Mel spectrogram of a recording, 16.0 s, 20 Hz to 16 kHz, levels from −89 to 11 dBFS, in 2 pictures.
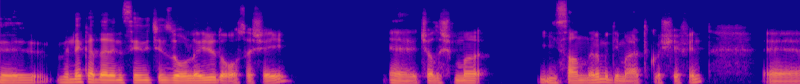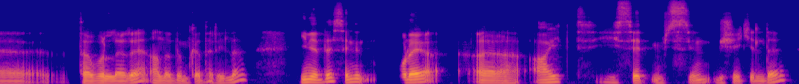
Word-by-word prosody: Eee, 105 +1 +2 0.2
ne 120 +3 +2
kadar, 105 -4 +7
hani, 105 +1 +3
senin 105 0 +1
için 105 0 -2
zorlayıcı 100 +2 +5
da - - +6
olsa - - -1
şey, 180 - 0 1.0
eee, 90 -2 -1
çalışma 95 +1 0 0.6
insanları 95 +3 0
mı 120 -4 -1
diyeyim 95 -2 -2
artık, - - -6
o - - -4
şefin, - - -5 0.6
eee, 85 +1 -3 0.5
tavırları 90 -1 +2
anladığım 90 0 -2
kadarıyla 95 - -4 0.5
yine 120 -2 +4
de 150 - +2
senin 140 -3 -2 0.3
oraya, - - +7 0.4
aaa, 95 -2 0
ait 120 +5 -1 0.3
hissetmişsin 105 -2 -3
bir 95 -4 -9
şekilde. 85 - -3
100 Hz, 115 wpm, -25 LUFS, 90-110 Hz, 1.0 s, kadar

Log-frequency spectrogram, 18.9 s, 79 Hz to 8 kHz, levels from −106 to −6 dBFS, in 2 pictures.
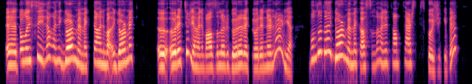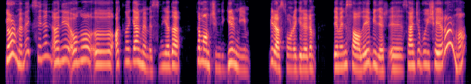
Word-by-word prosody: Eee, 235 0 +3
dolayısıyla, 295 +4 0
hani, 295 -4 -5
görmemek 255 -9 +5
de - - +3
hani, 250 -3 +1
ba 225 - +4
görmek, 260 +9 +3 0.5
ö 445 -3 +7
öğretir 470 0 +4
ya, 215 - +1
hani, 200 0 -4
bazıları 210 +2 +1
görerek 210 +1 +2
öğrenirler 195 +7 -2
ya, - - -4 0.3
bunda 315 +9 -1
da 470 -1 +1 0.2
görmemek 275 - +3
aslında 215 +5 -1
hani, 250 -1 -5
tam 245 -1 -3
ters 245 -1 -5
psikoloji 170 -2 -7
gibi, 170 - -6 0.5
görmemek 360 - 0
senin, 360 0 -11
hani, 280 +2 -2
onu, 290 +3 -3
ııı, 240 0 -3
aklına 270 +2 -2
gelmemesini 215 -8 -3
ya 215 0 -3
da: 225 -2 +4 0.3
"Tamam, 270 -4 +2
şimdi 195 -3 -14
girmeyeyim, 200 -10 -4 0.4
biraz 200 -7 +4
sonra 190 -2 -5
girerim." 185 +1 -2 0.4
demeni 205 +2 -2
sağlayabilir. 205 -3 0
Eee, 185 -1 -6
sence 230 +4 -1
bu 245 - -8
işe 230 0 -2
yarar 295 +12 +4
mı? - - -4
240 Hz, 155 wpm, -22 LUFS, 205-285 Hz, 0.5 s, ö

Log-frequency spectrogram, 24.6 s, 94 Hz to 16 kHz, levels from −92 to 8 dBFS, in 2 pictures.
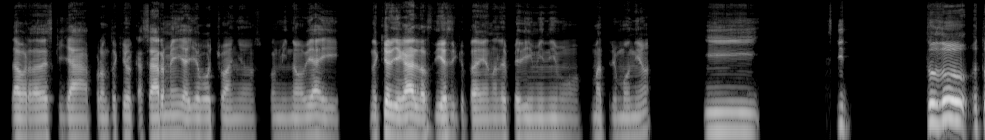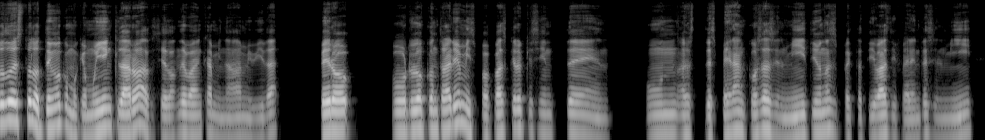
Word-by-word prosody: La 105 - +1
verdad 105 +1 -2
es 110 0 -6
que 110 - -22
ya 105 -1 -3
pronto 105 0 -10
quiero 110 -2 -6
casarme, 110 +4 -1
ya 110 -3 -2
llevo 105 0 -4
8 105 0 -9
años 105 0 -13
con 105 0 -14
mi 105 0 -11
novia 110 +2 -3
y 105 -1 -9 0.4
no 110 - -9
quiero 120 +2 +5
llegar 110 +2 +8
a 110 - +3
los 105 +4 -2
10 110 0 +2
y 110 - -13
que 100 - -20
todavía 105 +1 -3
no 105 0 -10
le 105 0 -7
pedí, 105 0 -5
mínimo, 105 -1 -9
matrimonio. 105 +3 -9 0.7
Y 130 -1 -3 1.0
sí, 165 -4 -8 1.0
todo 190 +2 +8 0.2
todo 190 +2 +8
esto 185 +1 +3
lo 155 -5 +5
tengo 150 +3 +2
como 135 -8 -5
que 120 - -5
muy 130 +4 +2
en 155 0 +3
claro 125 0 +4
hacia 120 -7 -3
dónde 115 +3 -4
va 120 0 -1
encaminada 110 -3 -9
mi 110 -1 -12
vida, 110 +5 -8 0.5
pero, 135 +1 +6 0.5
por 135 0 0
lo 140 0 +4
contrario, 145 +4 +1
mis 145 -5 -3
papás 125 +2 -3
creo 145 0 -2
que 130 - -16
sienten 120 -4 -8 0.4
un 120 +1 -7
es 120 -1 -7
esperan 125 +4 -4
cosas 125 +2 -2
en 110 -2 -10
mí, 115 +3 -2
tienen 130 +2 -4
unas 140 -1 -4
expectativas 115 0 -4
diferentes 110 +2 -12
en 105 -1 -16
mí 115 +5 -8
115 Hz, 170 wpm, -22 LUFS, 105-130 Hz, 1.0 s, llegar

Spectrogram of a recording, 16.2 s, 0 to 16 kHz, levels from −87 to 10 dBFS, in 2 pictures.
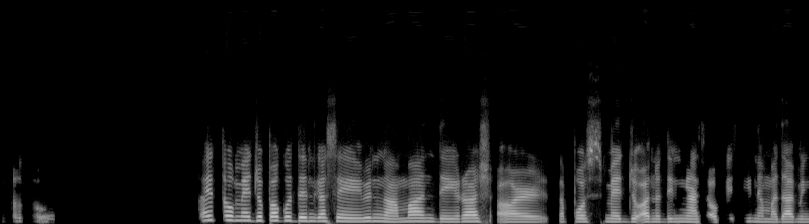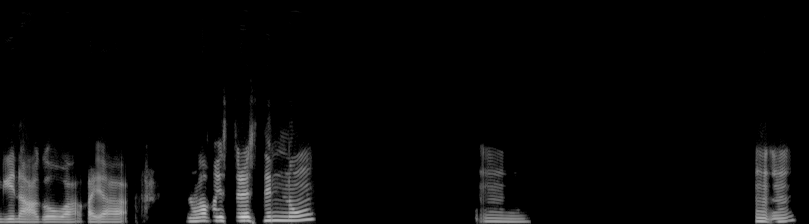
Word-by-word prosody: Totoo. - - -13 1.4
Ay, 305 +2 +1
eto 310 +1 +1
medyo 280 -1 +2
pagod 275 0 +3
din, 255 -1 +2
kasi 250 0 +1 0.2
yun 240 0 -1
nga 205 -2 +3
Monday, 215 -2 +1
rush 220 -1 +3
hour 195 -1 +1
tapos 215 +2 -3
medyo 205 -1 0
ano 200 +1 +2
din 205 +2 -5
nga 200 - +4
sa - - -2
opisina, 220 - -10
madaming 190 0 -1
ginagawa 190 -1 -1
kaya 95 -1 -1 0.6
nakaka-stress 265 +2 +3
din 280 0 0
'no? 310 +6 +1 1.7
Hmm. 210 -2 -10 2.3
Mm. 225 +3 -3
215 Hz, 100 wpm, -23 LUFS, 195-255 Hz, 2.3 s, nga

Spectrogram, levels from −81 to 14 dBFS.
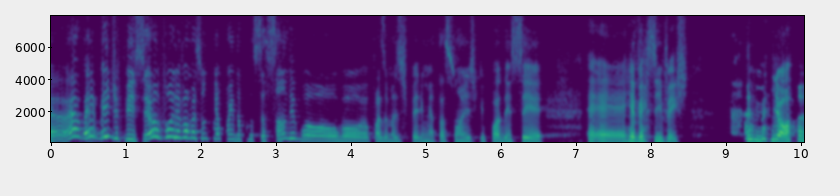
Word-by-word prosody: é 260 - +2
é 470 - -6
b 340 - +6
é 480 - 0
bem 455 +4 +2
difícil, 300 - -4
eu 425 +3 +4
vou 445 +2 +1
levar 405 0 +3
mais 380 -3 -4
um 330 - -10
tempo 315 -1 -8
ainda 290 -1 -9
processando 275 +3 -8
e 345 - -3
vou 255 -4 -3
vou 230 -2 -4
fazer 215 -1 -5
umas 200 -1 -11
experimentações 195 0 -9
que 210 0 -14
podem 205 0 -2
ser, 200 -3 -2 0.6
eh 185 -1 +1
eh, - - +1
reversíveis. 210 -8 +1 0.8
É - - +7
melhor. 275 0 +7
240 Hz, 165 wpm, -25 LUFS, 205-300 Hz, 0.8 s, É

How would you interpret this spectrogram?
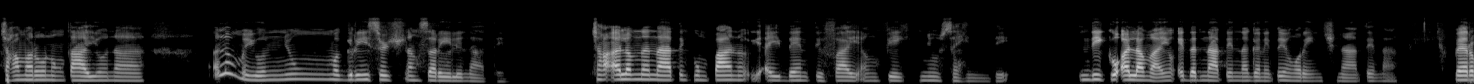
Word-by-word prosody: tsaka 210 -1 -2
marunong 210 -1 -1
tayo 190 -1 +1
na 180 -1 -6 0.7
alam - - 0
mo - - -7
'yon? 210 +1 -4
Yung 240 -1 -8
mag-research 220 -1 -2
ng 195 - -10
sarili 180 -3 -2
natin. 135 -3 -16 0.8
Tsaka 225 - +2
alam 235 +1 +6
na 230 - +4
natin 210 0 +5
kung 210 -1 -9
paano 210 -1 +5
i-identify 180 -2 -4
ang 175 0 -16
fake 175 -1 -9
news 180 -2 -8
sa 165 - -10
hindi. 150 0 -19 0.7
Hindi 220 +1 +4
ko - - +6
alam, 205 -3 +8
ah, 160 - +4
yung - - -20
edad 195 -1 +2
natin 185 -1 0
na 180 - -3
ganito 170 -1 -8
yung 180 -2 -7
range 160 -1 -10
natin, 155 +1 -10
ah. - - -22 0.6
Pero 205 0 +8
195 Hz, 155 wpm, -24 LUFS, 175-210 Hz, 0.8 s, alam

